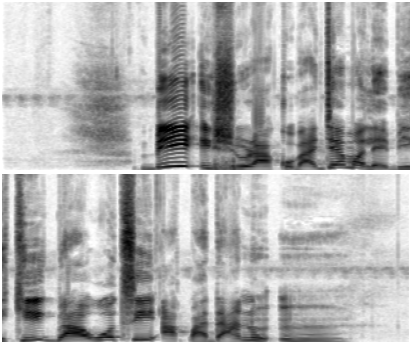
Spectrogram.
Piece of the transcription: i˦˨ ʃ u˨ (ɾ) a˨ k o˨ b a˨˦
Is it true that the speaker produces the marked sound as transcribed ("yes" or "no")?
yes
